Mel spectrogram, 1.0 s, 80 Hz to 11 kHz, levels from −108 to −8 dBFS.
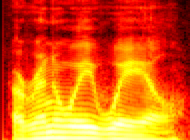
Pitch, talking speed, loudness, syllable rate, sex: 115 Hz, 190 wpm, -13 LUFS, 7.1 syllables/s, male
